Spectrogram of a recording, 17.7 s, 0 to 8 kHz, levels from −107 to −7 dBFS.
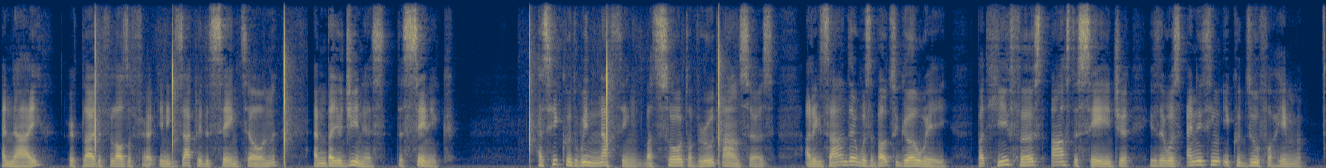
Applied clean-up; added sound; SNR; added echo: none; Crack; 0 dB; none.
